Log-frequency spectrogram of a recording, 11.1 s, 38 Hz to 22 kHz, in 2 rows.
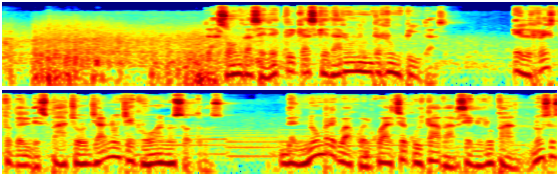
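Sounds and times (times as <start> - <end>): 
loud thunderclap with rumbling roar: 0.0 - 7.6
speech: 2.1 - 4.5, 5.1 - 11.1.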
